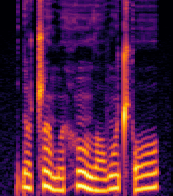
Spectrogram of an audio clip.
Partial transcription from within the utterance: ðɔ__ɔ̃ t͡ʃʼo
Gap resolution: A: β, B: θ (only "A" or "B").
A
